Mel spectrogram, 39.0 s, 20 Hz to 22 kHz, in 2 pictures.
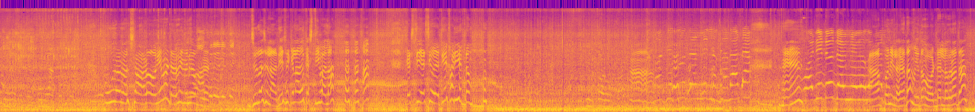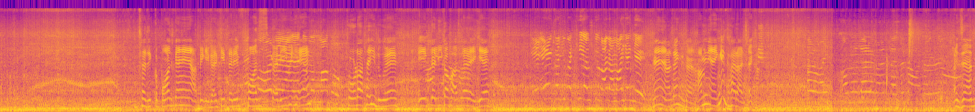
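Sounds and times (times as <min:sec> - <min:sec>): auto-rickshaw engine running: 0:00.0 - 0:39.0.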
